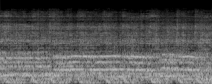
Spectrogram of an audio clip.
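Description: Live pop-rock concert music: a band playing with male voices singing into microphones, holding long notes over a steady beat.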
